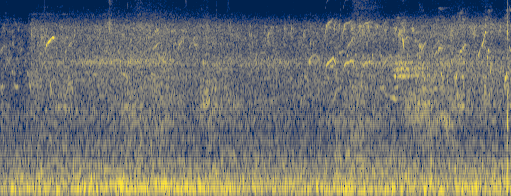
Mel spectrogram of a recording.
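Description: Open-air background noise, steady throughout, with small birds chirping here and there.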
